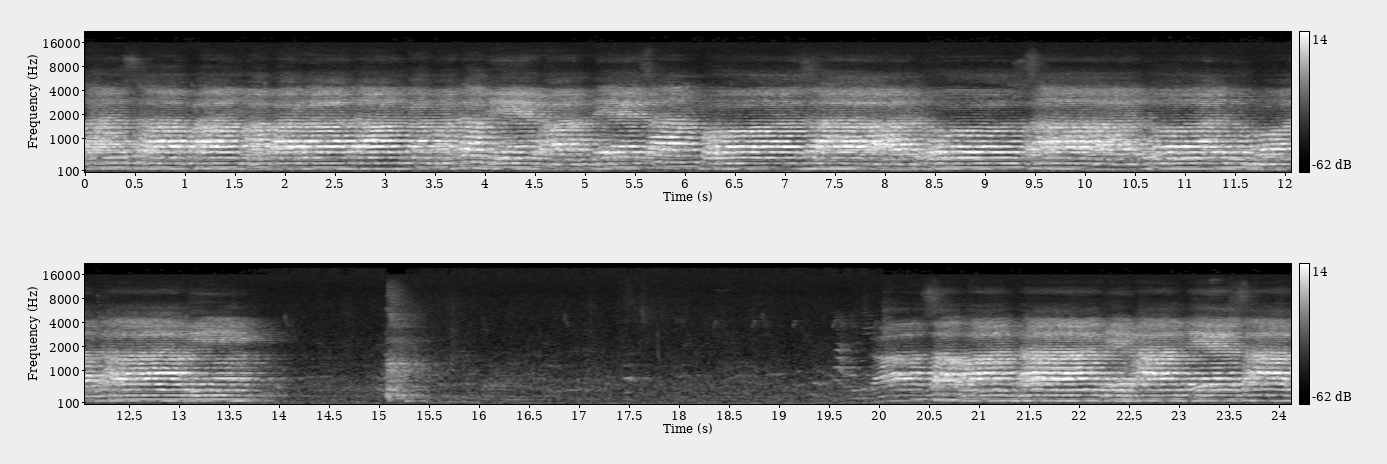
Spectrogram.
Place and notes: Luang Prabang, Wat Mai, Ceremony
End of ceremony
Luang Prabang, Laos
